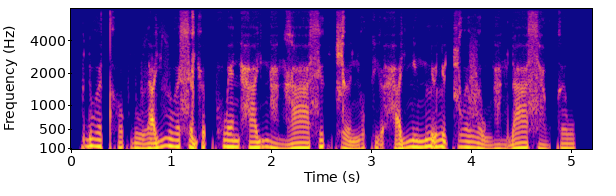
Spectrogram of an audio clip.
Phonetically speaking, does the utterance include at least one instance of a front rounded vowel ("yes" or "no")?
no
